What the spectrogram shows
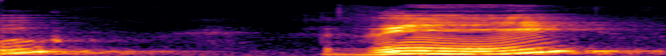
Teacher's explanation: ভি উপরের দাত এবং নিচের ঠোট ভি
